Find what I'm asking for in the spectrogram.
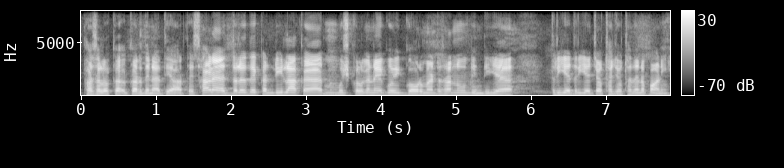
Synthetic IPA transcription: pʰəsəlkəɾd̪ɪːnãːt̪ɪjaːɾt̪eːsaːɽaːɪd̪əɾt̪eːkəɳɖiːɪlaːkaɛːmʊʃkəlkəneːkoːiːɡɔːʋəɾmɛ̃ːɳʈsaːnũːd̪ɪnd̪iːɛː | t̪əɾiːaːt̪əɾiːaːt͡ʃɔːt̪ʰːaːt͡ʃɔːt̪ʰaːd̪eːnãːpaːɽ̃iː

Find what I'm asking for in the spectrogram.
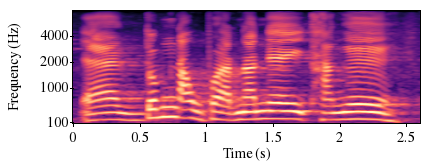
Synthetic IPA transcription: ɛk̚dɔmnawbaɾnanejt̪ʰaŋɯ

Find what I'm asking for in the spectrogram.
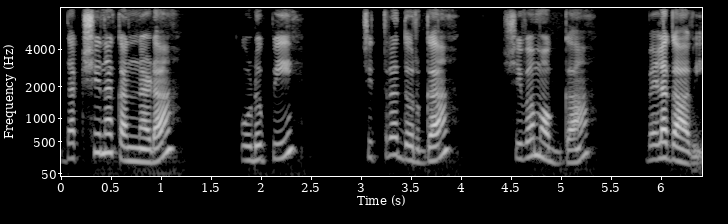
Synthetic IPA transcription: d̪ɐkʂinɐkɐnːɐɽɐ | uɽupi | t͡ʃit̪ɾɐd̪uɾɡɐ | ʃiʋɐmɔɡːɐ | bɛɭɐɡaːʋḭ

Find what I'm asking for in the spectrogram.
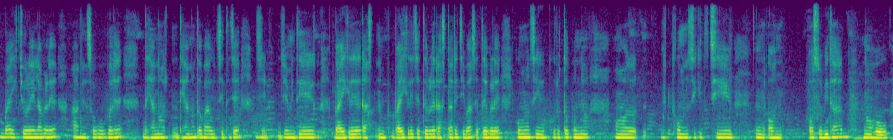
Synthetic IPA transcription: bajkt͡ʃoɭejlabeɭe | amẽsɔbubɔle | d̪ʱanɔd̪ʱjanɔt̪ɔbaut͡ʃit̪d͡ʒe | d͡ʒemit̪i | bajkɾeabaikɾed͡ʒet̪ebeɭeɾast̪aɾed͡ʒibaset̪ebeɭekɔnɔt͡ʃʰiɡuɾut̪wɔpuɾnɔ | konɔsikit̪t͡ʃʰi | ɔsubid̪ʱanɔɦow

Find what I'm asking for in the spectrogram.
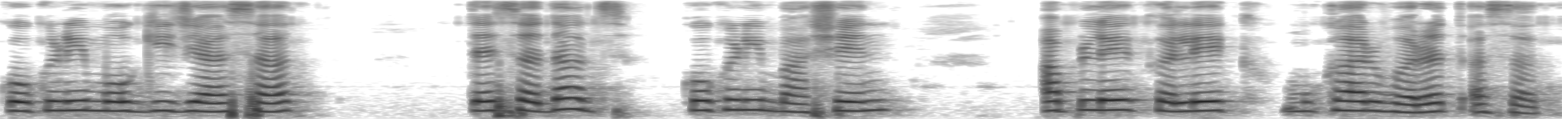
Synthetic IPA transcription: kokɳiːmoɡid͡ʑeəsat̪ː | esəd̪ãt͡s | kokɳiːbʱaɕen | aplekəlekmukʰaɾʋ̤əɾət̪əsat̪

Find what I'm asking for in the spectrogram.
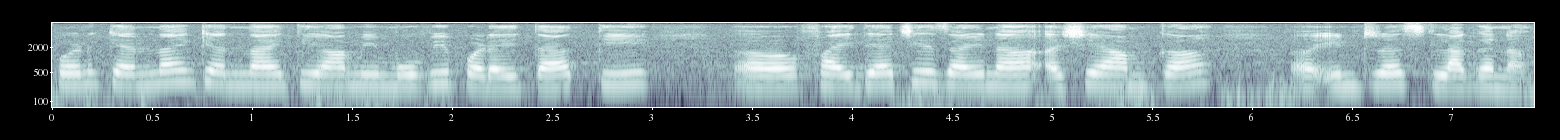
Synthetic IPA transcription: pəɳkɛnːajkɛnːajt̪iːam̤iːmuʋiːpəɽəjt̪at̪ːiː | fajd̪jat͡ɕed͡zajnaə̰ɕeamkaiɳʈɾesʈlaɡna

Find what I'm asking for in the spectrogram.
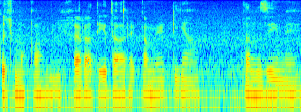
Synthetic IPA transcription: kʊt͡ʃʰmɐqaːmixɛːɾaːt̪iɪd̪aːɾekɐmeːʈijãː | t̪ɐnziːmẽː

